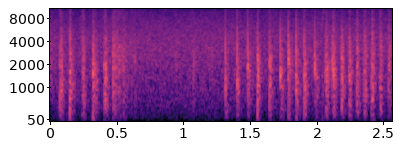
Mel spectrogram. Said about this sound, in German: Wasserfledermaus, wahrscheinlich mehrere Individuen knapp über dem Wasser jagend.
